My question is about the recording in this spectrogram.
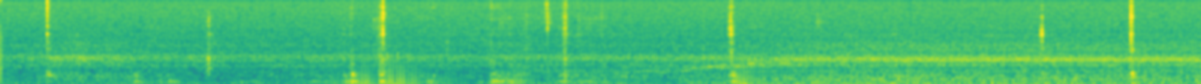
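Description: Scattered small metallic clicks and ticks of a dimple pick working the pins of a Burg Wachter Boccia brass dimple padlock under tension. There are two duller low bumps from the lock and vise being handled about two and a half and five seconds in.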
